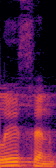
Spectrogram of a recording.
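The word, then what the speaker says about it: listen: আমরা এটাকে বলে লিসেন, কখনো লিস্টেন বলা যাবে না, লিসেন। এখানে দেখেন আমরা টিকে উজ্জ্বল রাখছি।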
